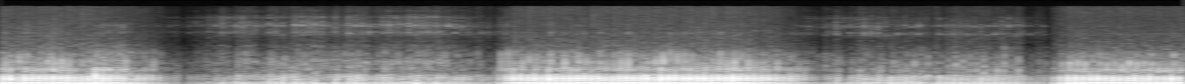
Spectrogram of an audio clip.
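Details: Cat relishing being brushed and petted, giving a happy, vibrating purr indoors; low, buzzing rumble pulsing in alternating loud and soft stretches of about one and a half seconds each, with faint handling noise.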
